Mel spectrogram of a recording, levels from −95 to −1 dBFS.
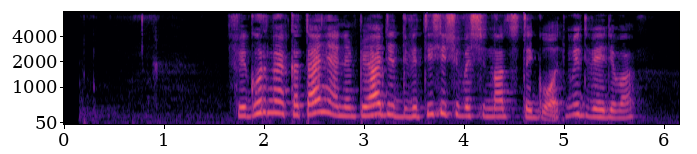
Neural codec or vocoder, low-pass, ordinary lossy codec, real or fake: codec, 16 kHz, 8 kbps, FreqCodec, larger model; 7.2 kHz; AAC, 32 kbps; fake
